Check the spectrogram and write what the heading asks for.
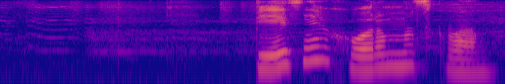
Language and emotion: Russian, neutral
